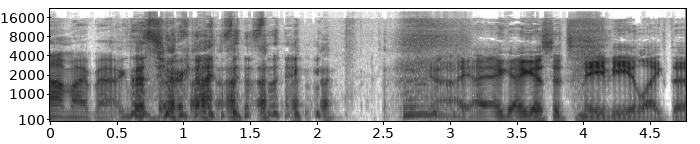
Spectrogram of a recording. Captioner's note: laughs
